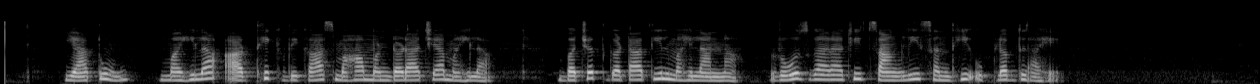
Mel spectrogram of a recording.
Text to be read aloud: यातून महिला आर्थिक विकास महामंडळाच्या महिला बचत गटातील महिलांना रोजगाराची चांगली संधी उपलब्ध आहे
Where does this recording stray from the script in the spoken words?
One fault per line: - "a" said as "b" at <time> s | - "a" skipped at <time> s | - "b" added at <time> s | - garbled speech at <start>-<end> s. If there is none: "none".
none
